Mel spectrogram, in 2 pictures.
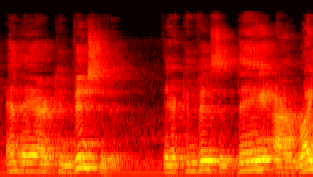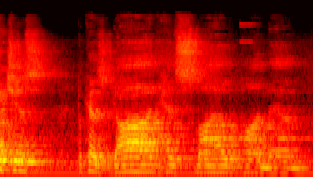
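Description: A male pastor preaching a sermon with impassioned rhetorical questions and pauses, recorded in a church. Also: on the high side. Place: church sanctuary. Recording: very echoey church room, faint hum.

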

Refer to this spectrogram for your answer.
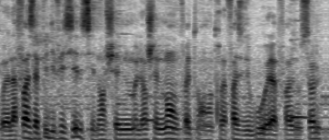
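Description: A man with a gravelly voice, a fitness coach, speaking in a measured way in a documentary interview. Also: on the low side. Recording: music bed under the voice.

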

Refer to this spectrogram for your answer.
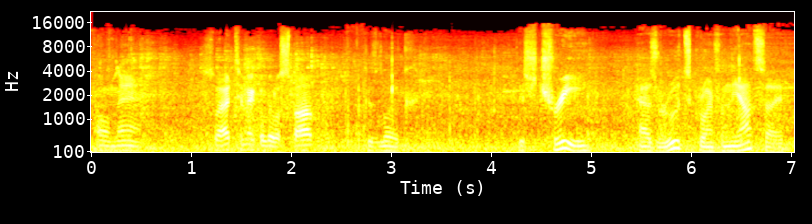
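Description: A young man from LA, working as a travel vlogger, bikes one-handed through outdoor city streets while chatting to his camera at arm's length, rambling, restarting, and using lots of fillers, a bit out of breath. He speaks in a mid-range voice at a moderate pace over loud traffic.

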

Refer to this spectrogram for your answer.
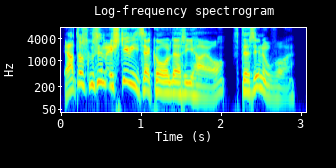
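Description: A man's voice: mid-range voice, huge pitch swings, dry recording. A male streamer at home, chatting casually and joking with a lot of swearing while he works out a song. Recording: loud guitar music behind the voice.

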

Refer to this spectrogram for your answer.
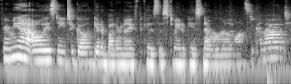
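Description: A woman's voice: medium pitch, animated, very fast. A young woman giving a casual, upbeat cooking demonstration in a small home kitchen, moving around as she talks. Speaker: cooking instructor. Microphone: laptop webcam at a distance. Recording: loud cooking noise and clicks.

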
